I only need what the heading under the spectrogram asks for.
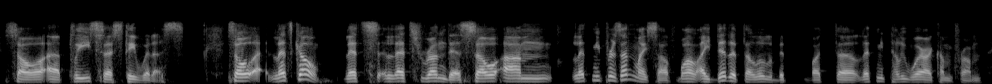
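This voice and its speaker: A webinar host from Quebec, Canada, speaks English in a mid-range, slightly bright and expressive voice coloured by his Quebec French accent. He keeps hesitating and starting sentences over in this second language. The recording is dull, dry video call audio without echo.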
